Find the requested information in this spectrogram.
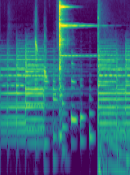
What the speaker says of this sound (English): that was the chimes that I also sent to the sidechain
